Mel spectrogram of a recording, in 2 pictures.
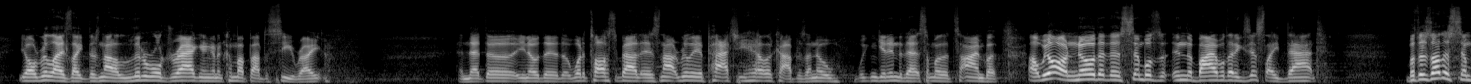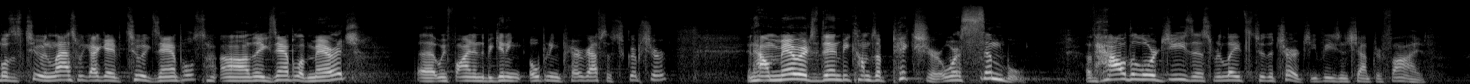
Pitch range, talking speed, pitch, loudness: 160-200 Hz, 220 wpm, 180 Hz, -21 LUFS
